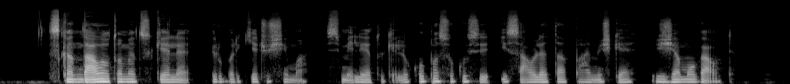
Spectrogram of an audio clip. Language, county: Lithuanian, Šiauliai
